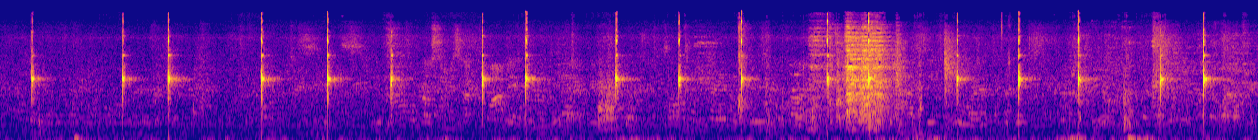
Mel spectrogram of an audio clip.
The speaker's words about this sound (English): Por ejemplo, tengo en mis manos ahora el ritmo de la clave del son. Por ejemplo.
